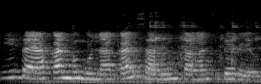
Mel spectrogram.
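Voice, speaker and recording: A woman's voice: high voice, a little fast, fairly bright tone. A woman explaining a clinical procedure step by step as a midwife, in a polite, formal customer-service manner. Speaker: midwife demonstrating a patient examination. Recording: echoey room, distant mic, clear background noise.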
